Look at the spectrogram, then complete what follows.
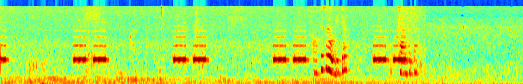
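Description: Smartphone on speaker playing an outgoing-call tone: a short high double beep repeating about once a second while the call waits to connect.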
